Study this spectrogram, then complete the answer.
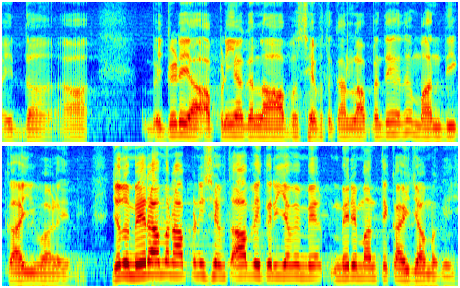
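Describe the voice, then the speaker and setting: A man's voice: fairly high pitch, gravelly, fairly bright tone. A man with a Punjabi accent giving a Sikh scripture sermon, explaining verses with repeated phrases and chanted quotations. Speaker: Sikh preacher giving katha. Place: gurdwara hall. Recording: long hall reverb.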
